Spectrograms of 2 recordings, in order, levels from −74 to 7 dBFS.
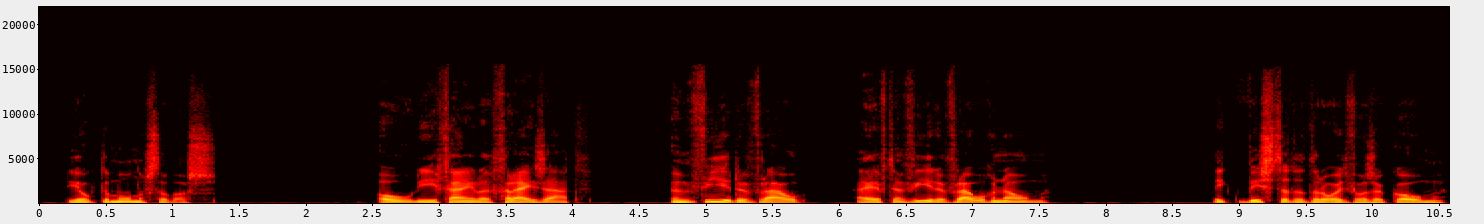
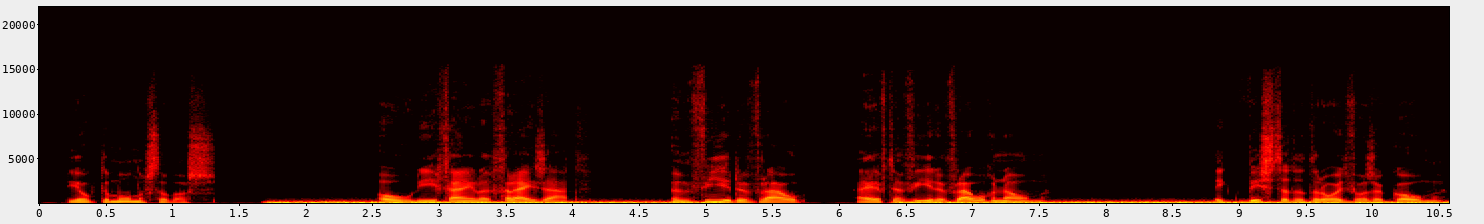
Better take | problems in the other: first | low rumble; noticeable; from 1.5 to 5 s and from 6.5 s on; 15 dB below the speech

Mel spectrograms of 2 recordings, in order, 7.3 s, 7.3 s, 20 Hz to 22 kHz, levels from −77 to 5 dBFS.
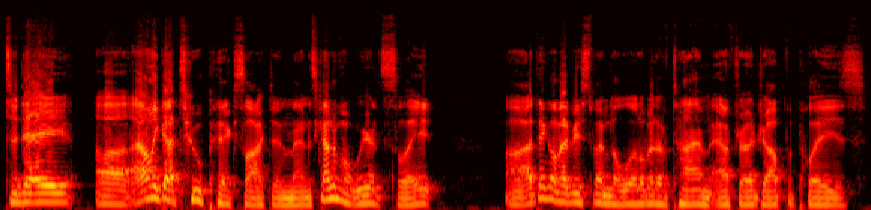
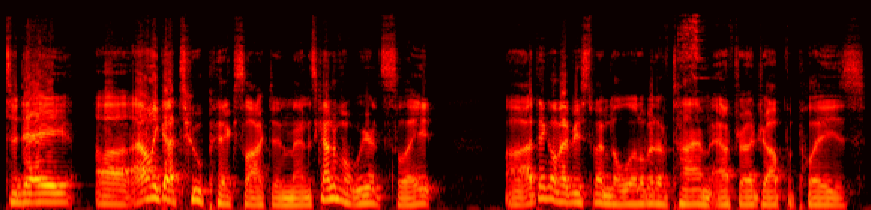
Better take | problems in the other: first | clattering dishes; faint; at 5.5 s; peak 10 dB below the speech

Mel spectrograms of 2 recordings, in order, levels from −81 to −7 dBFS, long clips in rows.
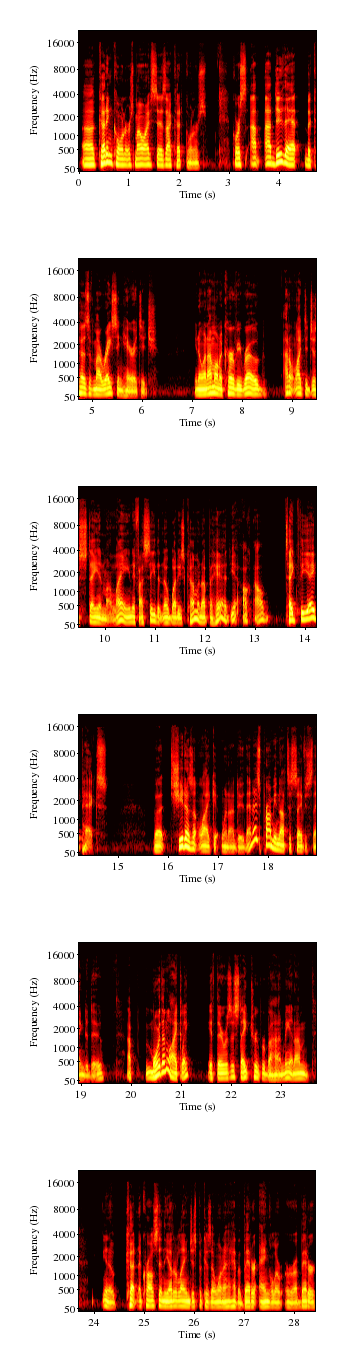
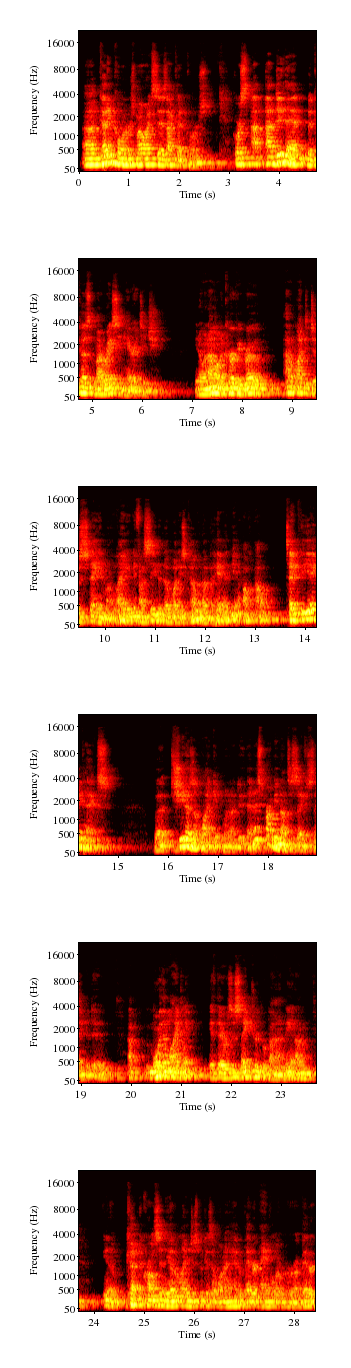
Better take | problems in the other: first | room echo; noticeable; dies away in 1 s // off-mic speech; far

